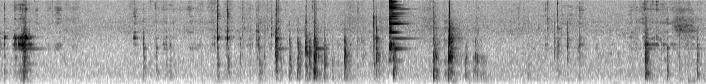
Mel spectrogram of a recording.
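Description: Scattered clicks, knocks and clinks of a small hand tool working on an opened air-conditioner fan motor housing, busiest in the middle, with one sharp ringing metallic clink about six seconds in.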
